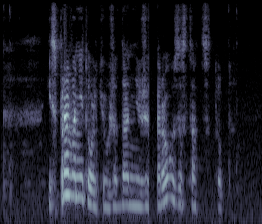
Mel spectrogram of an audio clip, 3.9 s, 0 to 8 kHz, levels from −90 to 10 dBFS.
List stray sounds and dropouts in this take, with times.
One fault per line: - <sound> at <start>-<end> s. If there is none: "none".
- dropout at 2.2-2.4 s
